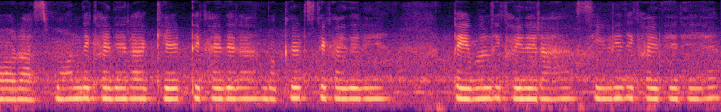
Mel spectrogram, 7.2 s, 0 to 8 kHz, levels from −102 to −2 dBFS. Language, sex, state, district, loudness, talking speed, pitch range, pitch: Hindi, female, Uttar Pradesh, Etah, -17 LUFS, 215 wpm, 250-260 Hz, 255 Hz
